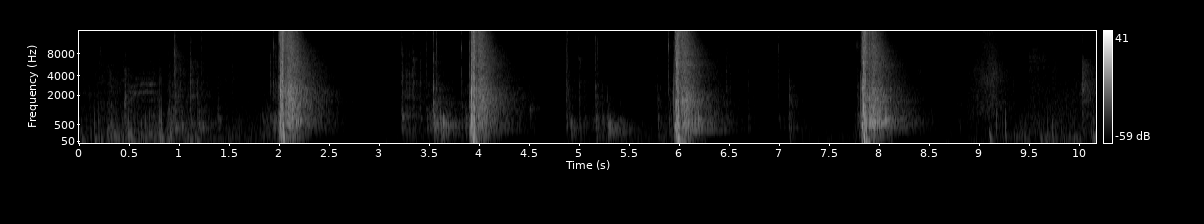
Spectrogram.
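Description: Pneumatic nail gun firing four nails into a fiberboard panel, one sharp shot about every two seconds, each with a short ringing tail.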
